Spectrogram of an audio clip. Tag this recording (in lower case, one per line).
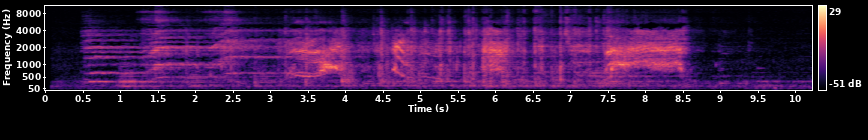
music
whinny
